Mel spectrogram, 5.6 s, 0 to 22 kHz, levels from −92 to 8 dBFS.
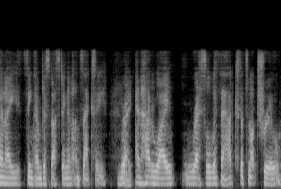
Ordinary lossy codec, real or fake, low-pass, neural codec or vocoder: Opus, 64 kbps; fake; 7.2 kHz; codec, 24 kHz, 1 kbps, SNAC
